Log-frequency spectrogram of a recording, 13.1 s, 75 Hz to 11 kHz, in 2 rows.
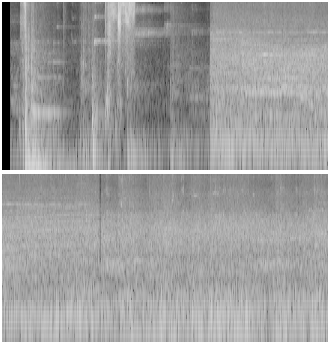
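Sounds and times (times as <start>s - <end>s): whoosh and hit sound effect: 2.0s - 2.7s
arena crowd noise with voices: 4.0s - 13.0s.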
